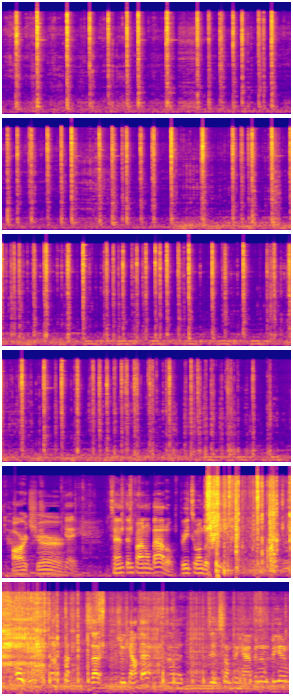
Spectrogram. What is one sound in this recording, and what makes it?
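Spinning tops whir in a plastic bowl.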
